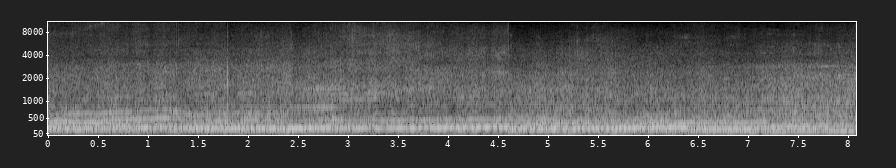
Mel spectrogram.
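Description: GT2 race cars, including an Audi R8 GT2 and KTM, lapping a circuit, engines droning steadily and close with shifting pitch as several cars pass, continuous and loud with no talk.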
